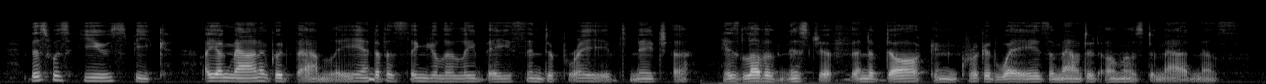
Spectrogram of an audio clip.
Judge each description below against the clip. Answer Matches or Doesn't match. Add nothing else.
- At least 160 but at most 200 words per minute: Doesn't match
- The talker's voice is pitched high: Doesn't match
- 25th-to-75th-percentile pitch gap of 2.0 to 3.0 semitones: Matches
